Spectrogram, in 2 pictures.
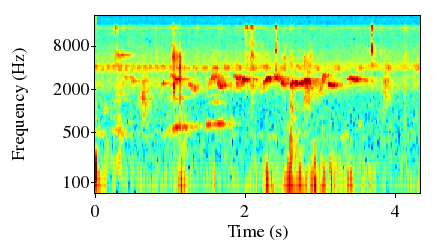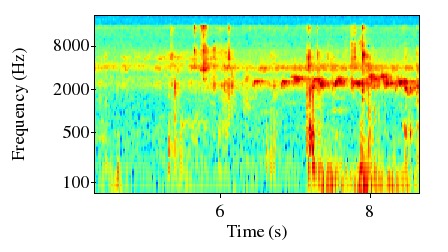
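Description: Faint birds chirping in two spells, one early and one near the end, over very quiet ambience with a few low thumps.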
